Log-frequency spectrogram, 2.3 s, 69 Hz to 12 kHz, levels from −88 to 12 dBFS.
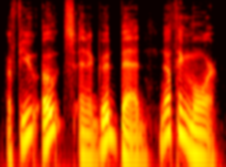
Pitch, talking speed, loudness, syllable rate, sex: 125 Hz, 210 wpm, -18 LUFS, 5.2 syllables/s, male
